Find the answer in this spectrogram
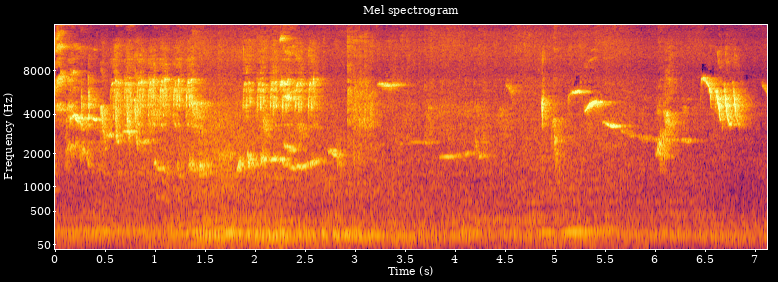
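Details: Masteran tutor song for training cage birds: scattered short whistled notes and rising slurs, some high thin chirps near the end, over a constant low-pitched hum and background noise.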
